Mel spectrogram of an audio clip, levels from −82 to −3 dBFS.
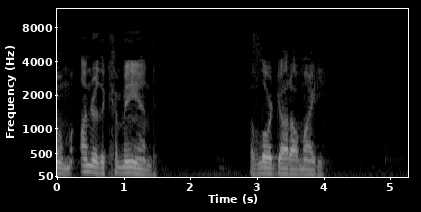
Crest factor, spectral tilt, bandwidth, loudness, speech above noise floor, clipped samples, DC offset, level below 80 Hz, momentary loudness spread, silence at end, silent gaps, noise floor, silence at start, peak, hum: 20 dB; -4.5 dB/octave; 7.4 kHz; -39 LUFS; 36 dB; under 0.1%; under 0.1%; -70 dBFS; 14 LU; 1.25 s; none; -74 dBFS; 0 s; -22 dBFS; none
